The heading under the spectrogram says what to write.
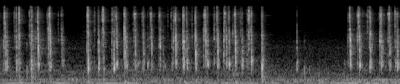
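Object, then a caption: Plastic mechanical keyboard. Fingertips of both hands type on a Glorious GMMK White Ice, a full-size white mechanical keyboard with plastic keycaps and clicky Gateron Blue switches. Rapid, bright, crisp clicks come in quick bursts, with a short break just before one second and a longer pause from about 2.7 to 3.4 seconds. Each click is sharp and dies away almost instantly.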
